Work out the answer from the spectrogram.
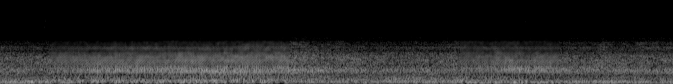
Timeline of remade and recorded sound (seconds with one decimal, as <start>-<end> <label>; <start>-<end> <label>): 0.0-0.5 recorded; 0.5-2.9 remade; 2.9-4.6 recorded; 4.6-5.6 remade; 5.6-6.7 recorded

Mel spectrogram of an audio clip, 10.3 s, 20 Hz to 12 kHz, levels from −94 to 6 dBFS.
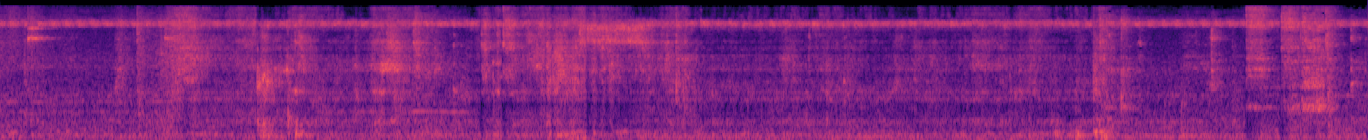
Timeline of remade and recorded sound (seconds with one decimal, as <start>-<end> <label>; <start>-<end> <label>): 0.0-1.3 recorded; 1.3-3.1 remade; 3.1-3.5 recorded; 3.5-8.3 remade; 8.3-10.3 recorded

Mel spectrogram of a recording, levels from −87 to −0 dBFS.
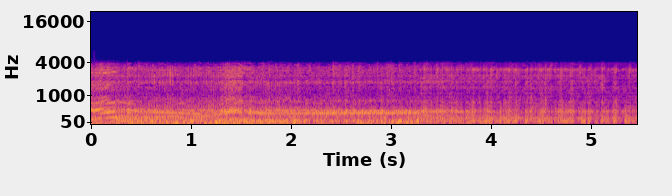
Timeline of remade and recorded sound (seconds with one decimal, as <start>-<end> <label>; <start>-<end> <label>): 0.0-3.3 recorded; 3.3-5.5 remade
